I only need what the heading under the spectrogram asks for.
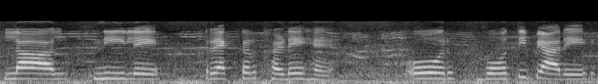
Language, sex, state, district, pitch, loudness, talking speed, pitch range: Hindi, female, Haryana, Jhajjar, 260 Hz, -15 LUFS, 90 wpm, 245-270 Hz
